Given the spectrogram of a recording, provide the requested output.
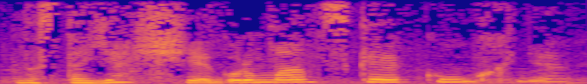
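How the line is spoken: Breathless exhale. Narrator (Russian): выдохнул я

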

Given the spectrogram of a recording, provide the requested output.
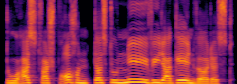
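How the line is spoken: Beast roaring. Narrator (German): brüllte die Bestie

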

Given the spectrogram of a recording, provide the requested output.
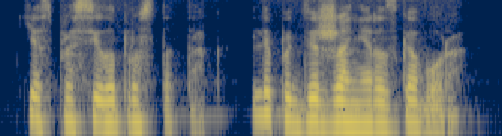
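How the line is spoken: Mother snorting. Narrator (Russian): фыркнула мать

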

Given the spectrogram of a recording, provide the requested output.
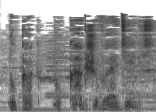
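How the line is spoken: Mother whispering. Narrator (Russian): шептала их мама

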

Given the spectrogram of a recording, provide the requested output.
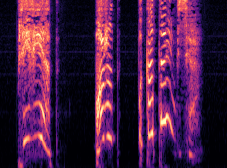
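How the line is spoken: Cheerful. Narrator (Russian): радостно подмигнул Бипу и сказал

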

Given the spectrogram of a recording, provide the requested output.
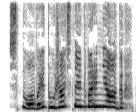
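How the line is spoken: Exasperated moan. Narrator (Russian): простонала мисс Ларк, поняв, наконец, что вторая собака не просто гуляет сама по себе, а сопровождает Эндрю

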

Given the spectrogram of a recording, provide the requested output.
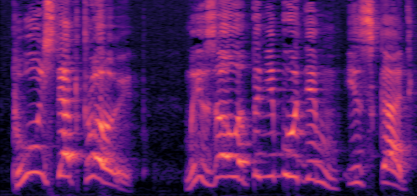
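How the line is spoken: Shouted. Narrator (Russian): крикнул один из них

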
